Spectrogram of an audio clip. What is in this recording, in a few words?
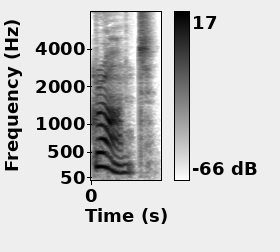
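"grant", English, British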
